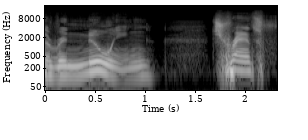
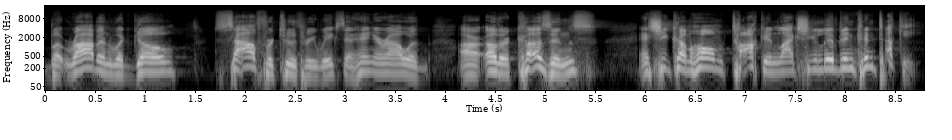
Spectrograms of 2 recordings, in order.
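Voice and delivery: ordinary talk

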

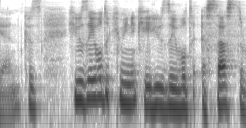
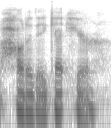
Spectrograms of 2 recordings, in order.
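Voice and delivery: hushed and lower, puzzled head-shake tone; disapproving inner question; 4 semitones lower, 13 dB quieter than usual. Retold or imitated. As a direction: ask it very quietly, baffled by bad parenting. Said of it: "every time I saw bad parental behavior".

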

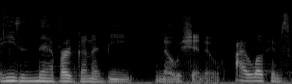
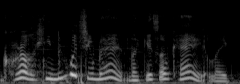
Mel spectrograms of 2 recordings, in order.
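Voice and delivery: exasperated sass; 7 semitones higher than usual. Retold or imitated. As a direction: talk to the screen like a friend who is overthinking it. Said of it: "I was like".

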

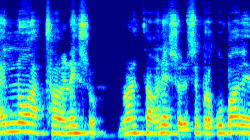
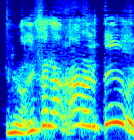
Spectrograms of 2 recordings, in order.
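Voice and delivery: much higher put-on voice, amused friend; imitating Bustamante laughing; 14 semitones higher than usual. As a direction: mimic a friend laughing at being told the truth. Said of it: "y se harta de reír". (imitando a un amigo que se ríe, voz mucho más aguda)

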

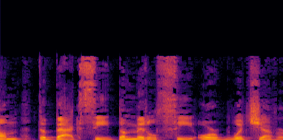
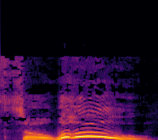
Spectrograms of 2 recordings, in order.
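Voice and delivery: high, stretched-out woohoo; excited cheer; 7 dB louder, much slower than usual. Real, not acted. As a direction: let out a slow, high cheer. Cheering his own graduation.

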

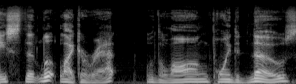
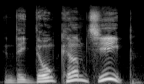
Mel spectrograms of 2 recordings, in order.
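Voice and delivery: louder, higher-pitched protest; complaining; 4 semitones higher, 6 dB louder than usual. A narrator's reading. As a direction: balk at a costly rush job. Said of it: "he complained".

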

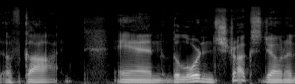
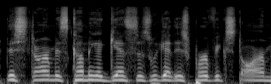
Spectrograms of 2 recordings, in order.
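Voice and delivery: high-pitched imitation of panicked disciples; mock freaking out; 10 semitones higher than usual. Disciples wake Jesus in the storm, high mock panic. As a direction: whimper it in a high, hammed-up panic. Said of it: "the disciples are freaking out".

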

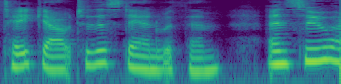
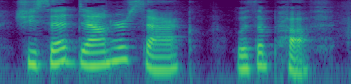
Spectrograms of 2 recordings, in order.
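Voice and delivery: usual speaking voice

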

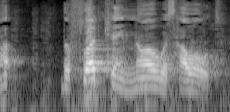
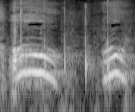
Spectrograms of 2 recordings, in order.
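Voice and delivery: much higher laughing gasp of shock; shocked mother; 3 dB louder than usual. Acted. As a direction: gasp in horror at the news.

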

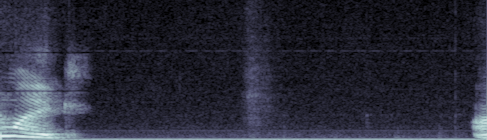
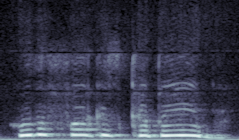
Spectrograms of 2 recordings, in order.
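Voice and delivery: baffled; 10 semitones higher than usual. Real, not acted.

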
